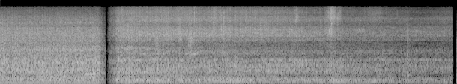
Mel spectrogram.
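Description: A car engine idling steadily, a constant close rumble and hiss that holds for several seconds, broken by two brief dropouts, with no talk.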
